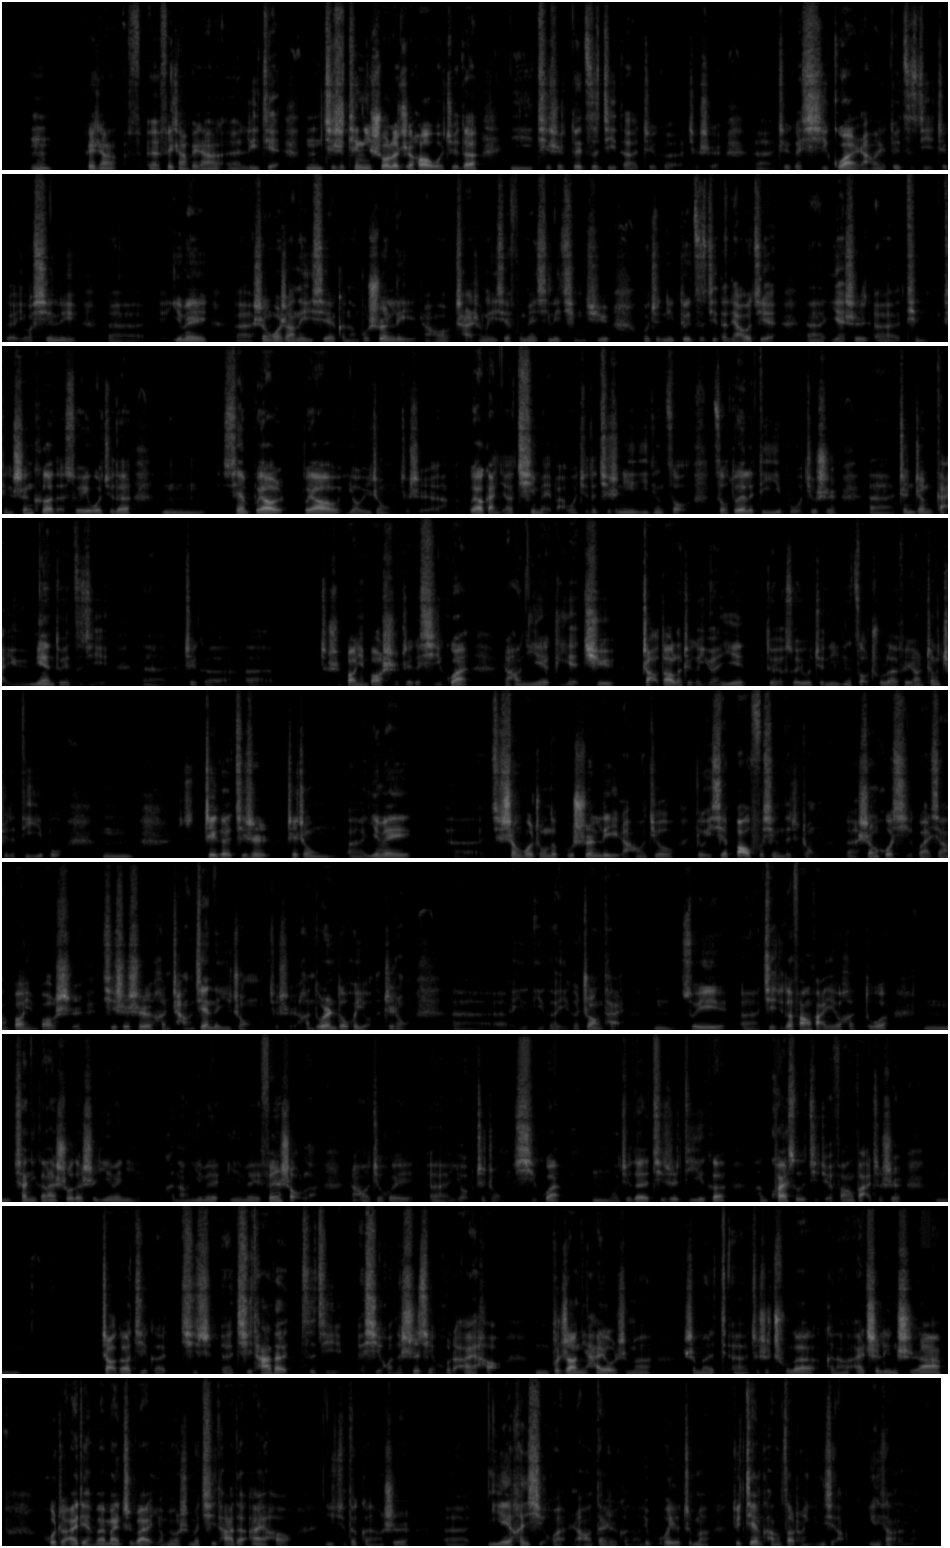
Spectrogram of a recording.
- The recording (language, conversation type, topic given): Chinese, advice, 你在压力来临时为什么总会暴饮暴食？
- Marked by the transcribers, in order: stressed: "习惯"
